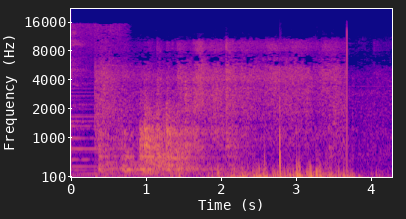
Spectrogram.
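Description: A song cuts off abruptly just after the start. Then comes uneven, low rumbling ambient noise from the recording, with a few faint blips. A sharp click near the end marks an edit.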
